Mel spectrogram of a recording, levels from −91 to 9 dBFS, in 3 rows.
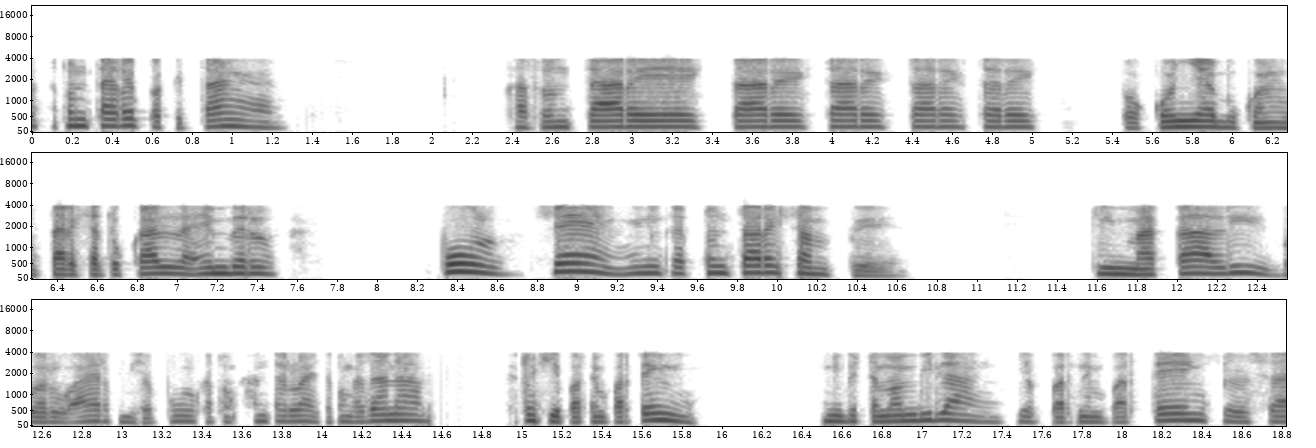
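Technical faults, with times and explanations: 10.0 to 10.13 s and 14.47 to 14.59 s: bit errors on an ADPCM link. Both show short pops and rough bursts with brief jumps in level. A flipped bit throws off the decoder's step size and prediction. The damage then rings on for milliseconds. The error rate is small, well under one percent.
12.91 to 15.87 s: time-stretched section. The pace suddenly runs about 1.49 times faster while pitch holds steady. The sound turns rushed. This is likely software squeezing the audio to fit a length, dropping short pieces to keep pitch.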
